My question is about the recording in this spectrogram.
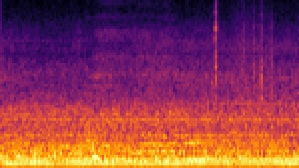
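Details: Chevy Trailblazer that came in as an intermittent no start with gauges dropping out, restarted after a ground fault was fixed and codes cleared: quiet, steady low idle hum with no stumble or surge; no check engine light.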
